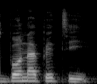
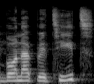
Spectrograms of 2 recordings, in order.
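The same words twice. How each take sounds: First: The final T sound is silent. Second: The final T sound is pronounced. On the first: The speaker calls it right. "in French, we don't say that T. It's bon appetit" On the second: The speaker calls it wrong. "when people say bon appetit, you know, because there's a T at the end of that word"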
